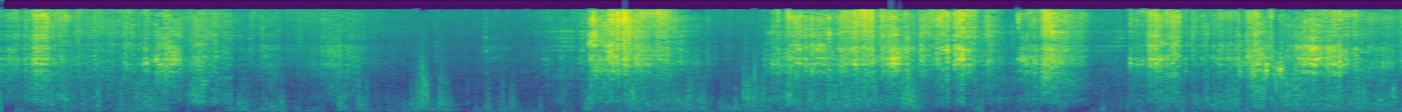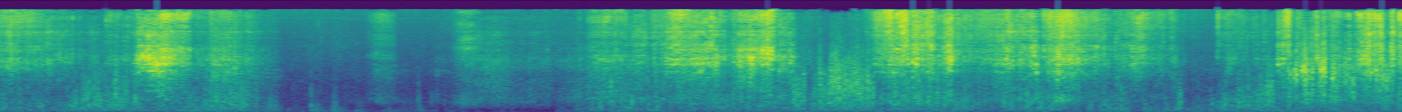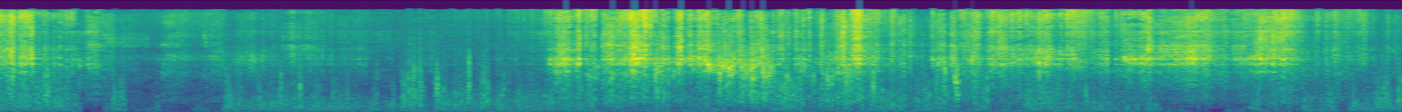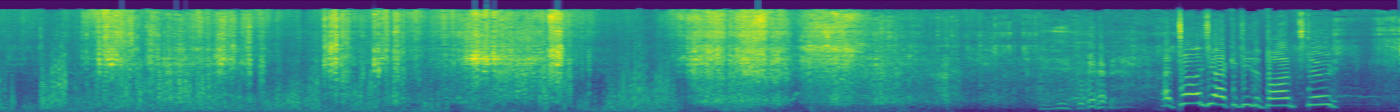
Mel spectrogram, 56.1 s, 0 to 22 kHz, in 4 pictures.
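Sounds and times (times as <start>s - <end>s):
wind buffeting microphone: 0.0s - 10.2s, 10.9s - 18.4s, 19.6s - 51.3s
skis scraping over snow: 0.0s - 56.0s.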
